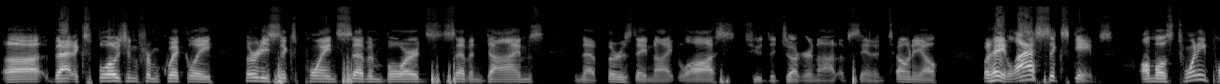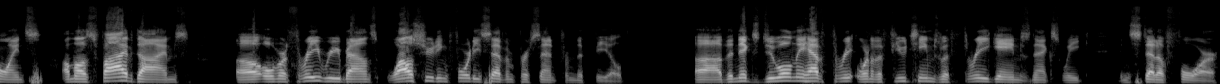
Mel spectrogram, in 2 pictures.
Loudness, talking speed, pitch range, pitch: -24 LUFS, 160 wpm, 110-150 Hz, 125 Hz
